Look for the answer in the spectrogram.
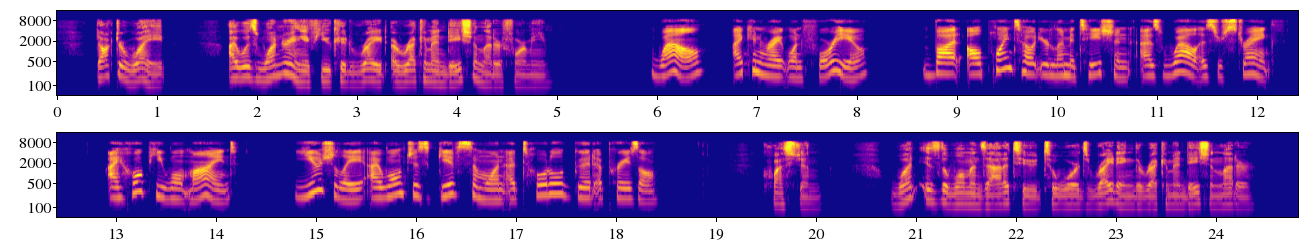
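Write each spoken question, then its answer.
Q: What is the woman's attitude towards writing the recommendation letter?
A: She is willing to write it, but she will be honest about his weaknesses as well as his strengths.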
